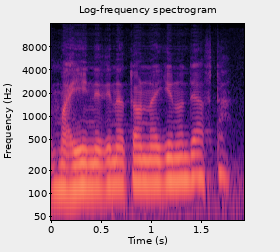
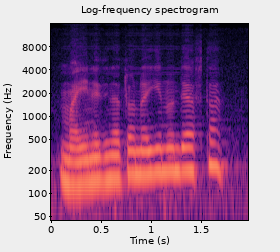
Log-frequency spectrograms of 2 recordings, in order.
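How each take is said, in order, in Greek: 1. Λέγεται με θαυμαστικό τονισμό. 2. Λέγεται με ερωτηματικό τονισμό. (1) "Αλλά και να θαυμάσω μπορώ" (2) "Ρωτάω"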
